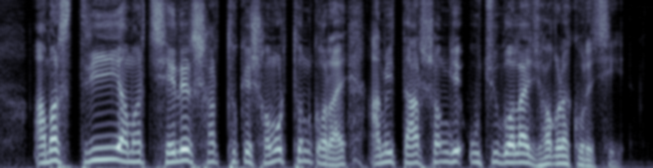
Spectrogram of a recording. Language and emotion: Bengali, angry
